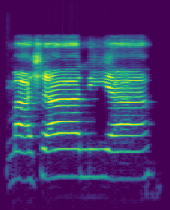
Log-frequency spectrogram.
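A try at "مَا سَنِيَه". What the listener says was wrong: Sa, bedakan sa dengan sya. Itu masania atau masyania.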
